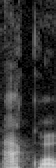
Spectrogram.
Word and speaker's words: aqua: You know, like when you used to get the connector pens, and aqua was one of the colors. Agua is water in Spanish. Not agua. Aqua, like the greeny blue, like How do you spell that?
